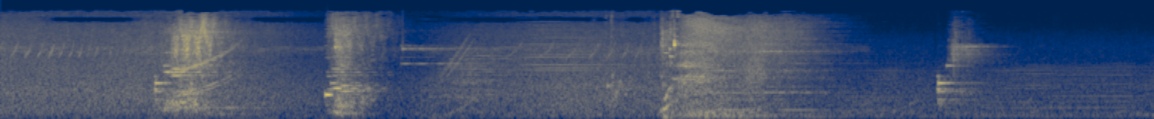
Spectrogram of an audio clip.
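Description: Game menu sounds chime and whoosh.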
